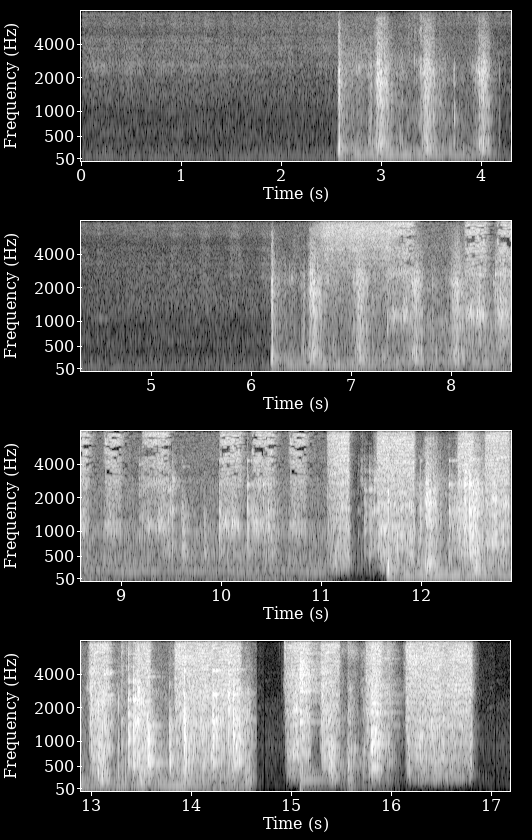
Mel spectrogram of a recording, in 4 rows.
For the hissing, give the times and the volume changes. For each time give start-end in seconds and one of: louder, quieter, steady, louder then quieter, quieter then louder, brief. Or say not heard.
0.0-17.1 louder.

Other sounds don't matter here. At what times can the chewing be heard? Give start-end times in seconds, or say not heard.
2.5-4.2, 6.2-8.6, 11.7-14.7.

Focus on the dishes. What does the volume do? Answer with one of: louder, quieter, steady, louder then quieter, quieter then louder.
louder.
